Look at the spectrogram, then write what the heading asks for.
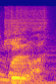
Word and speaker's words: quinoa: Oh, quinoa. Addie knows how to pronounce things.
